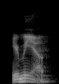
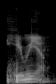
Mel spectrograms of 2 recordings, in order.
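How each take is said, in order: Both takes have the same delivery.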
